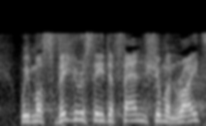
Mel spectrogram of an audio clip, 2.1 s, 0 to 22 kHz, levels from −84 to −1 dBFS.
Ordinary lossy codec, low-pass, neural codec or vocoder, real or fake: Opus, 64 kbps; 7.2 kHz; codec, 16 kHz in and 24 kHz out, 1 kbps, XY-Tokenizer; fake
